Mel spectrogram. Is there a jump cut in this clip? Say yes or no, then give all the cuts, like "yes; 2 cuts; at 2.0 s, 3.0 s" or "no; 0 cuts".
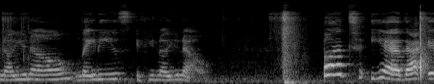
no; 0 cuts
